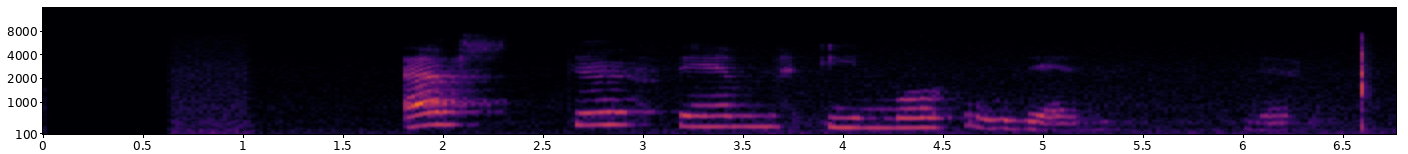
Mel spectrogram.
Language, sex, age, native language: Icelandic, female, 7, Icelandic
